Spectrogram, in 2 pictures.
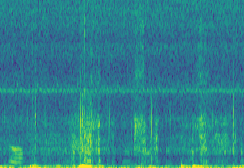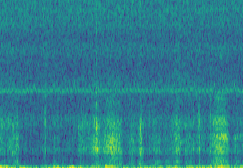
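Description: Footsteps crunching and sinking in deep powder snow, uneven and a few a second, with low thumps and a sharp knock about a second in from the camera being jostled.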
